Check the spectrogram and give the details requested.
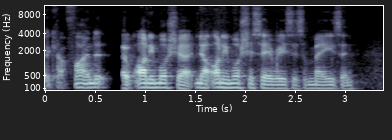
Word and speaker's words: Onimusha: on Resistance, but they did do work on Omnishima, the HD collection. Yeah. so I can never pronounce that one properly. It's probably why I've never played it. I can't find it. Oh, Onimusha.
